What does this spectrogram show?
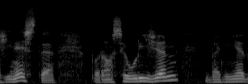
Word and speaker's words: ginesta: Ara digueu, la ginesta floreix, inici de càntic en el temple, Salvador Espriu. La ginesta, aquesta paraula l'hem feta maca, perquè pronunciem la G de ginesta, però el seu origen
